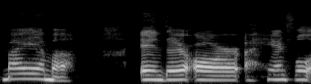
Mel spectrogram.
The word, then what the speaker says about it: Miami: is it looks like Miami but it is pronounced Miami and there are a handful of really cool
